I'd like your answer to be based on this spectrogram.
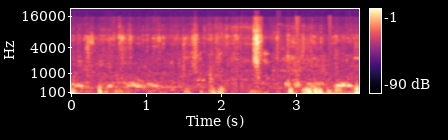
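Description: Soft, low pigeon coos repeat in short phrases, close by, with faint rustling and a few light knocks in the background.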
